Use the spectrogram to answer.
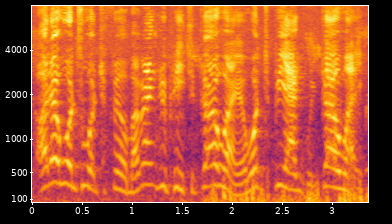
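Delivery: put-on loud, high, stroppy child shouting; angry shout. Parent voicing Peter refusing to watch, angry shout. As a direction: shout it like a furious boy.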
